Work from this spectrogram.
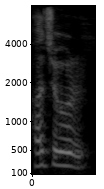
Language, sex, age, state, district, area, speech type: Nepali, female, 60+, West Bengal, Darjeeling, rural, spontaneous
